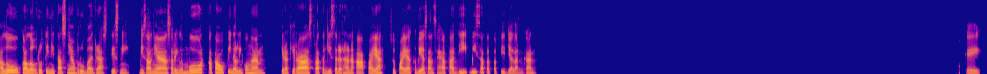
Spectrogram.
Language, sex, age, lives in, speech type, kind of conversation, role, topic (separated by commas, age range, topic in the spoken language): Indonesian, male, 25-29, Indonesia, read, expert-assistant, asker, Lebih efektif mana dalam mengatasi stres berat: terapi psikologis tatap muka atau aplikasi kesehatan mental digital?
